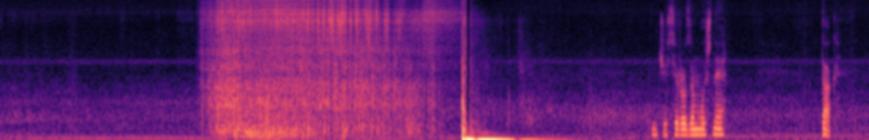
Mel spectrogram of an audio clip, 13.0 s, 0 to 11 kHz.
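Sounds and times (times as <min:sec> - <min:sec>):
firework hissing and crackling: 0:02.9 - 0:08.0
small firework pop: 0:03.0 - 0:08.0
firework loud bang: 0:03.0 - 0:08.2.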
